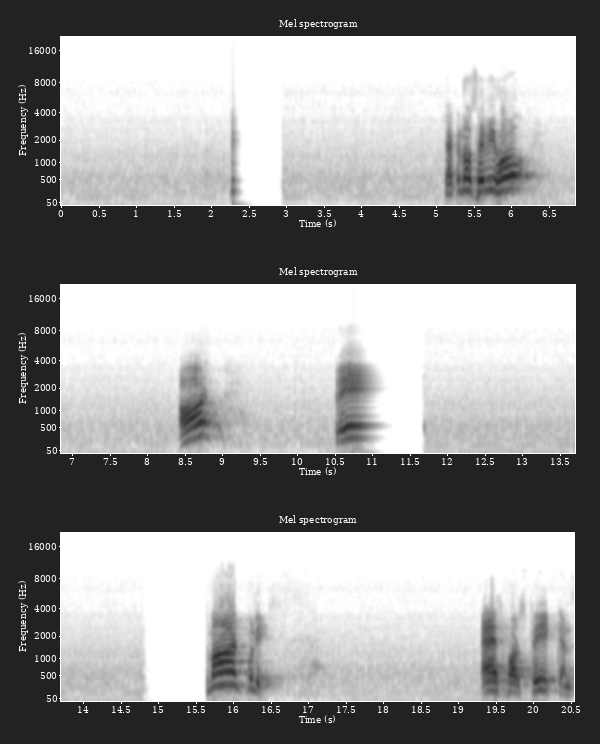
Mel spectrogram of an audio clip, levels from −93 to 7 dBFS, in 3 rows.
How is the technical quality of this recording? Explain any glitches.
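The recording has three gaps, each most likely caused by a long network dropout, heard at 2.27 to 2.94 s, 10.72 to 11.69 s and 14.79 to 15.64 s. About 0.66 s, 0.96 s and 0.84 s of audio are lost. Each time the receiver stretches the last sound into a fading buzz, then falls silent for 0.53 s, 0.53 s and 0.80 s. Playback resumes later in the material, skipping the lost part. The audio is band-limited near 12 kHz, consistent with a call codec.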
